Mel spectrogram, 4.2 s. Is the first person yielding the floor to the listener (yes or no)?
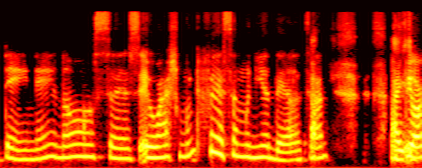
yes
